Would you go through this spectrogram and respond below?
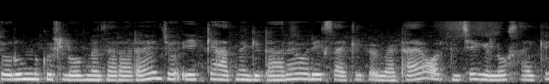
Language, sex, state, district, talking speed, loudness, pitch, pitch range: Hindi, female, Uttarakhand, Uttarkashi, 285 wpm, -14 LUFS, 220 Hz, 205-235 Hz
